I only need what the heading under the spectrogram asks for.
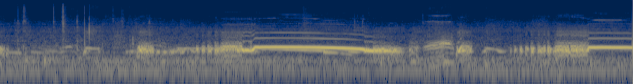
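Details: Cooing of a burung puter, or Barbary dove, said to sound very different from others: a stuttered lead-in, then a long pure sustained note slowly sagging in pitch, followed by another rolling phrase and held tone.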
